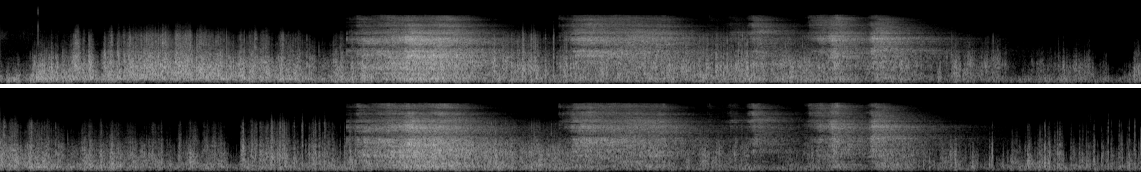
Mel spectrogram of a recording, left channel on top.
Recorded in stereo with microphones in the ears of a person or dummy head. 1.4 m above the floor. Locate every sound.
3.5 s tearing paper: 5° right (ahead or behind), 1.0 m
